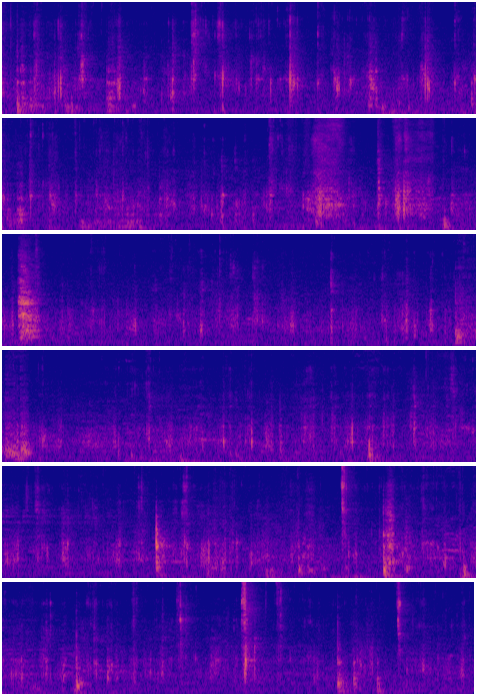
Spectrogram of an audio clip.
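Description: A person chewing and biting close to the microphone while eating chicken adobo and rice: irregular wet smacks and clicks, with a few sharper, louder clicks here and there.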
